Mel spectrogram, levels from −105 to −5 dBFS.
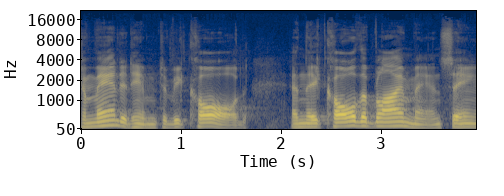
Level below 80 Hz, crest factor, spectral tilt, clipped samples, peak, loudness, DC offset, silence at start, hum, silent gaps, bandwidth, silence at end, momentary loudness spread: -72 dBFS; 18 dB; -6.5 dB/octave; under 0.1%; -10 dBFS; -27 LUFS; under 0.1%; 0 s; none; none; 14 kHz; 0 s; 11 LU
